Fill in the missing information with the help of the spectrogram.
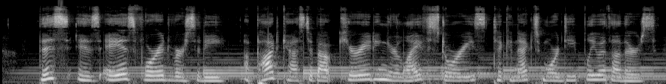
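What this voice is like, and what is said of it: Congested, sick-sounding voice. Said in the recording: “I'm sure you can hear it in my voice, but we've had colds this week”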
